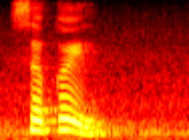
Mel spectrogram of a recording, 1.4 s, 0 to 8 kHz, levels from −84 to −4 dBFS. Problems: constant background noise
